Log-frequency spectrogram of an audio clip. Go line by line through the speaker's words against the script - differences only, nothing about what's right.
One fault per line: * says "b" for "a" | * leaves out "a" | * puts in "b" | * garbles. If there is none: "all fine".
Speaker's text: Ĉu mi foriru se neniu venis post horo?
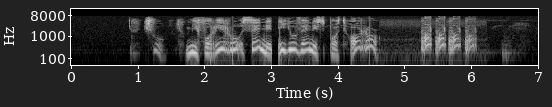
all fine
